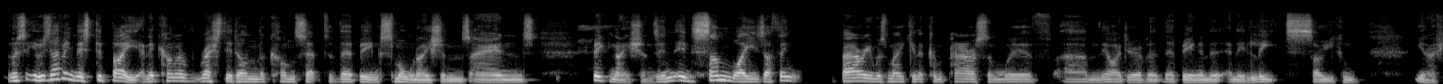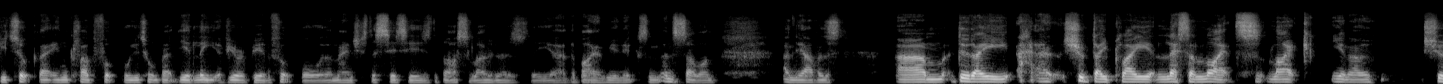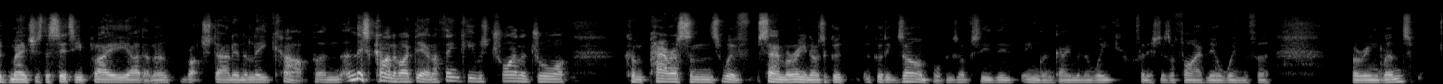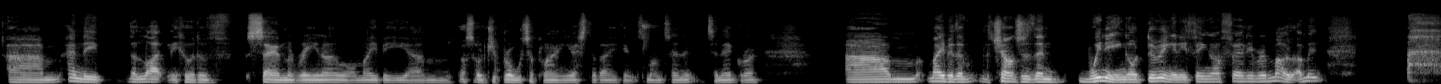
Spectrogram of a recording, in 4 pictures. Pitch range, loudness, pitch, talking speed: 105-130 Hz, -24 LUFS, 110 Hz, 185 wpm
